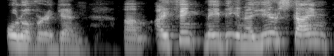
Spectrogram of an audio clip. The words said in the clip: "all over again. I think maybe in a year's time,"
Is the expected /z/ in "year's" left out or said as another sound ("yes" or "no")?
yes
